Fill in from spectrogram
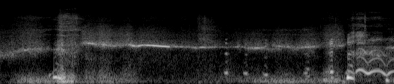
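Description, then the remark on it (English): A person whistles one long, steady high note that ends in a quick wavering warble, imitating a little whistle, while other voices murmur and laugh faintly underneath. “Well, and you know, it'd make a little whistle sound.”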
